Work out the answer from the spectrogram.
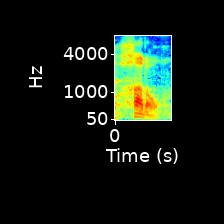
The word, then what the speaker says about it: Hudl: It's called Huddle. HUDL. I And think the is how schools you will pronounce it.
